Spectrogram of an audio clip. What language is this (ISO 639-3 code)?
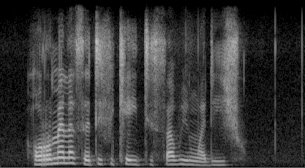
nso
